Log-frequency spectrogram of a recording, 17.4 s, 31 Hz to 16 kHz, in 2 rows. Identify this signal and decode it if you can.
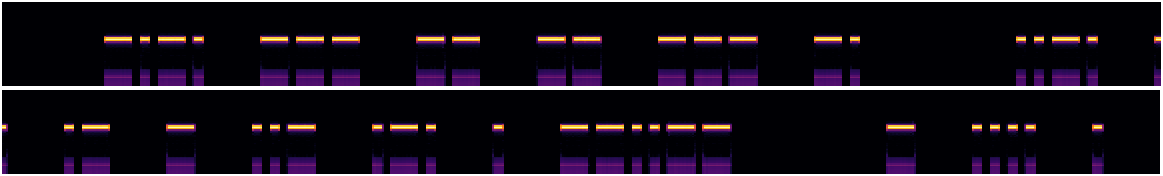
Morse code, heard as a keyed tone, about 18 wpm, spaced as for 12 wpm, 1000 Hz. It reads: COMMON FEATURE, THE
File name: qotdfiles / 12wpm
